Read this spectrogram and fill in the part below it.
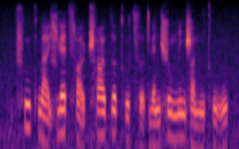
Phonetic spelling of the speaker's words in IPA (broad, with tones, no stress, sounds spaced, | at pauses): ʈ͡ʂʰ u˥ kʰ w a̰˨˩ ɪ̯ ɕ ɥ ɛ˥ t͡sʰ ɑ̰˨˩ ʊ̯ ʈ͡ʂʰ ɑ˥ ʊ̯ k ɤ˥ kʰ u˧˥ t͡sʰ ɤ̰˨˩ t̪ ɥ ɛ˧˥ n ʂ u˥˧ m i˥˩ n ʂ ɑ˩ ʊ̯ m ə˩ n kʰ ṵ˨˩˦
